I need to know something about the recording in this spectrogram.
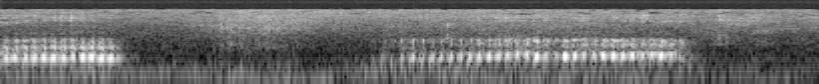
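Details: Close indoor domestic cat purr: a short rumble ends, then after a quiet breath a longer, slightly rising purr of about a second.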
